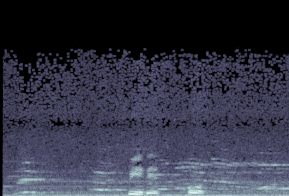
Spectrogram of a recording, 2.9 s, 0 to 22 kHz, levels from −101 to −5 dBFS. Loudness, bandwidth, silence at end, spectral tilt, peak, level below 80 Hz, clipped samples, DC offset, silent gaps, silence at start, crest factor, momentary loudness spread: -23 LUFS; 16.5 kHz; 0 s; -6.5 dB/octave; -6 dBFS; -38 dBFS; under 0.1%; under 0.1%; none; 0.05 s; 18 dB; 16 LU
